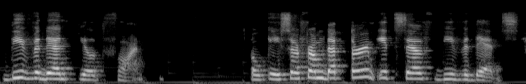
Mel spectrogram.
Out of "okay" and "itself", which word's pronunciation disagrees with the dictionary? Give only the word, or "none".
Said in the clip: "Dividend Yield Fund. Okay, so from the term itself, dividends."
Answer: none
